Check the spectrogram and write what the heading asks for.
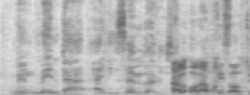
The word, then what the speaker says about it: Mynda Aleeza: l'état civil et mind Lisa d'accord ma c'est Menda Alisa Menda Alisa mend alors on la présente généralement comme la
